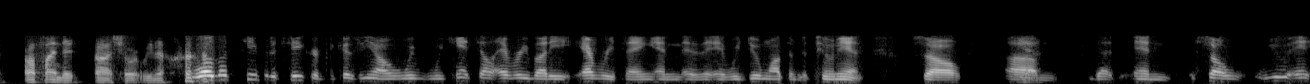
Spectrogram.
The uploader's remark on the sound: During the last 10-15 minutes of this show(11:15-11:30am PST) we will be accepting calls live on the air from any fans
